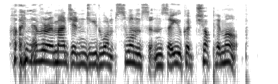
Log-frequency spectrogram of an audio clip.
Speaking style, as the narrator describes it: he mutters

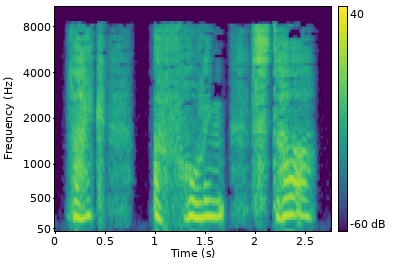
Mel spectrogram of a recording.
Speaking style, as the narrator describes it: she had said, choking on sobs

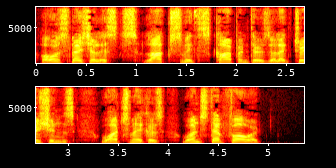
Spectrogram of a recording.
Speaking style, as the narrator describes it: The capos arrived, shouting

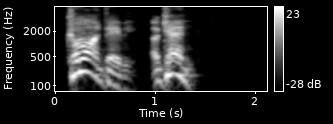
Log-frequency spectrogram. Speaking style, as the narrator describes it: I shout, and my voice is almost unrecognizable to me

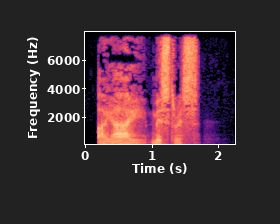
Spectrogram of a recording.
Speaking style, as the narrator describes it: he whispered

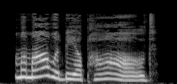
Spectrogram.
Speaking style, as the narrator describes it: The other piped in with

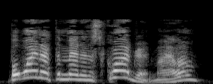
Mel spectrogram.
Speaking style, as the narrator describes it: Colonel Cathcart exclaimed

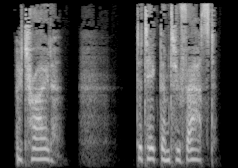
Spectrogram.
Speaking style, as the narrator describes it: he said between breaths

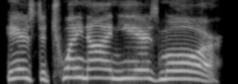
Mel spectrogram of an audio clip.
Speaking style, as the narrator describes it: shouted from the back of the room

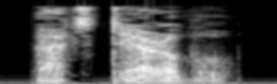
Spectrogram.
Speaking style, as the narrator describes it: he said softly

